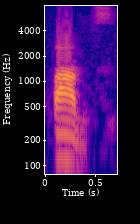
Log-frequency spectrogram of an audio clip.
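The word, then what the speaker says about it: palms: এই এল আর এম পরপর থাকলে এবং পরে ভাওয়াল না থাকলে এল অনুসারিত হবে, সুতরাং এখানে এল উচ্চারণ হবে না, তাই এর সঠিক উচ্চারণ হবে কাম, অ্যামস, পামস।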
